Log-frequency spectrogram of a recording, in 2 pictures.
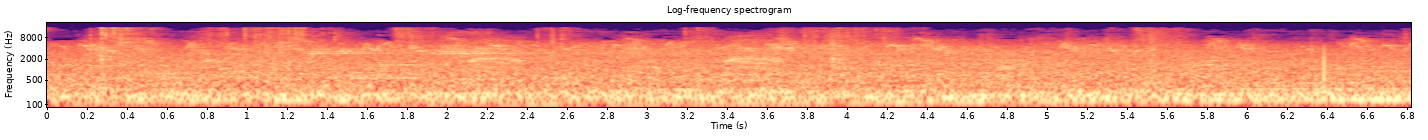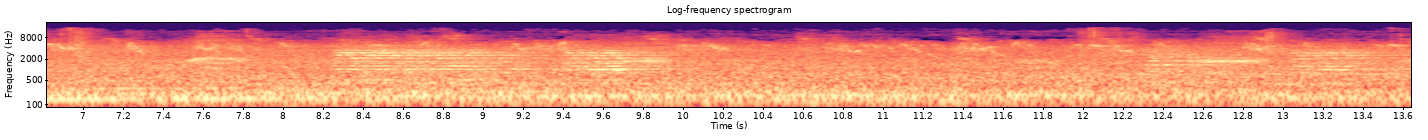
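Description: Steady low hum of outdoor station ambience with short bird calls every second or two. About eight seconds in and again near the end comes a longer held sound with several stacked tones.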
